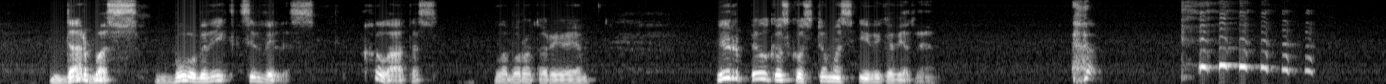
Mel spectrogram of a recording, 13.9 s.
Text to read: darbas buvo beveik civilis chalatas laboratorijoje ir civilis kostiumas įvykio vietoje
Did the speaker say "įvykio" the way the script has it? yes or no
yes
